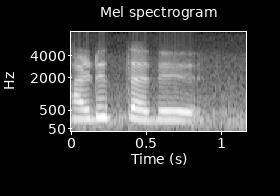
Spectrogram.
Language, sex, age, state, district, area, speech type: Tamil, female, 45-60, Tamil Nadu, Tiruvarur, rural, read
